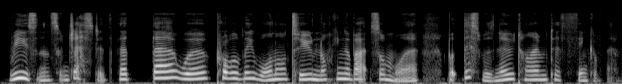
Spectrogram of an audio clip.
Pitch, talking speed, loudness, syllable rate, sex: 230 Hz, 205 wpm, -19 LUFS, 6.2 syllables/s, female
